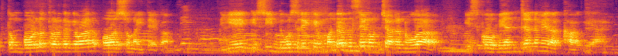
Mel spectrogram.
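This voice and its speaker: A male teacher works through a grammar lesson at a deliberate, unhurried pace, repeating each rule and firing questions at his class. His voice sits a little high for a man. He is picked up from across an echoey classroom. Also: far from the mic. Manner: slow, repetitive explaining, quizzing students. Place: classroom with students.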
